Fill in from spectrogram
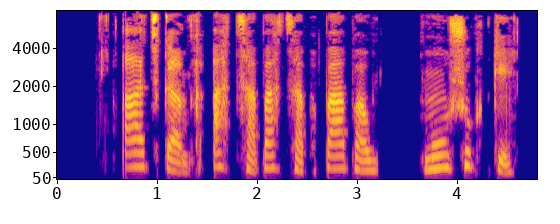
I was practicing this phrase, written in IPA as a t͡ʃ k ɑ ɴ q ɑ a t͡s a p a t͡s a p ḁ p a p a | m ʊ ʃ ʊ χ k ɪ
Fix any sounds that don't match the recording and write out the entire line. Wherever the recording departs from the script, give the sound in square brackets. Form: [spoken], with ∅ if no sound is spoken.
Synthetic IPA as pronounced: a t͡ʃ k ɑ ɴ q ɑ a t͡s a p a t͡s a p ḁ p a p a | m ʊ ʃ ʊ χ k ɪ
